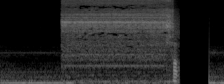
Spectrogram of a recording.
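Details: Battery-powered AO large-size surgical drill in drill mode, operating-room nursing training: steady high-pitched motor whine for about a second, then winding down and stopping during a test run.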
